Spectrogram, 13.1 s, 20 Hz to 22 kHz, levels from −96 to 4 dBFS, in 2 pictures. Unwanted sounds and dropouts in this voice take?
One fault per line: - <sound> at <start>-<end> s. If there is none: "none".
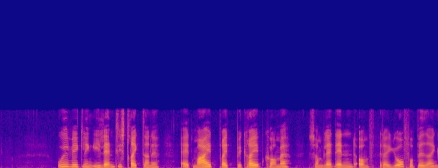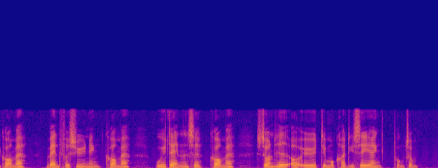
- dropout at 5.6-5.7 s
